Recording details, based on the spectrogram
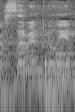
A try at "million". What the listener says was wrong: You said with an M. That sounded like you said with a B. You said $7 million.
